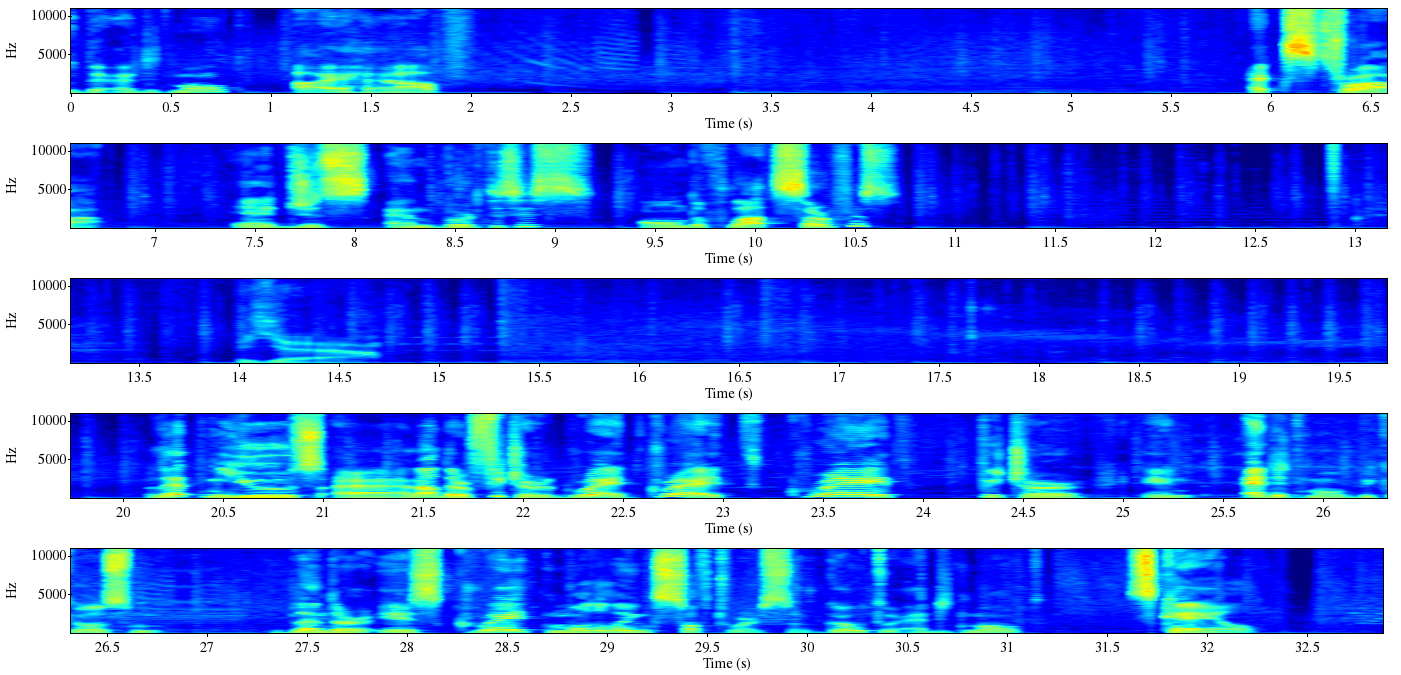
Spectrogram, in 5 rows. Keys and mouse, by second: 0.3 1, 2.1 click, 3.1 click, 3.6 g, 8.9 ctrl+middle click, 9.2-12.9 middle drag, 13.7 ctrl+Tab, 14.7 g, 18.4 click, 18.8 g, 21.7 shift+middle click, 22.6 shift+a, 24.6 middle click, 26.5 shift+middle click, 28.3 ctrl+middle click, 28.8 shift+middle click, 29.2 ctrl+middle click, 29.9 Tab, 30.3 middle click, 31.5 s.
